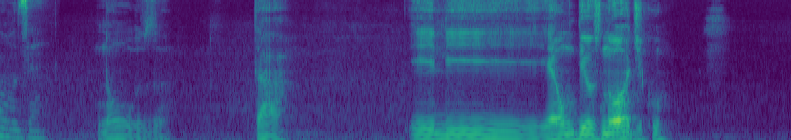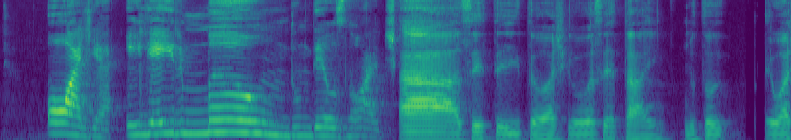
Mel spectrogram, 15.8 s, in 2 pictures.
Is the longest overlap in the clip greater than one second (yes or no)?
no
